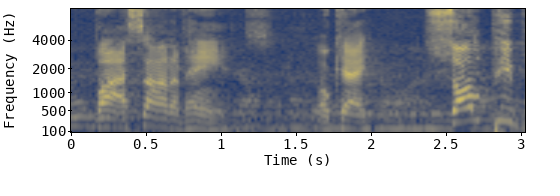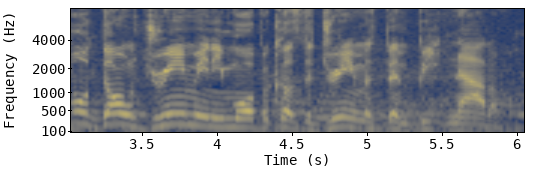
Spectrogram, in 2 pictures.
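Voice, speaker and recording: Over noticeable background noise, a man with a fairly high pitch speaks at a moderate pace in an animated tone with lively intonation. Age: 50s. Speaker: drain cleaning business owner. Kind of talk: podcast interview before live audience. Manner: loud.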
